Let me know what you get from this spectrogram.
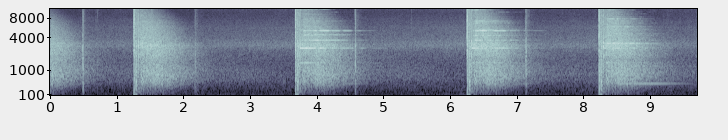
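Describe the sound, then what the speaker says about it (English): A Glock 17 pistol fires five loud, sharp shots at uneven intervals, each followed by a ringing decay, with a few faint clicks between them. "Very first shots at my Glock 17."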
